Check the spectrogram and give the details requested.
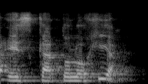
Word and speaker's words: escatología: paréntesis póngale la palabra escatología en las que hubo en el chat por si acaso escatología con acento en la y que es el estudio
